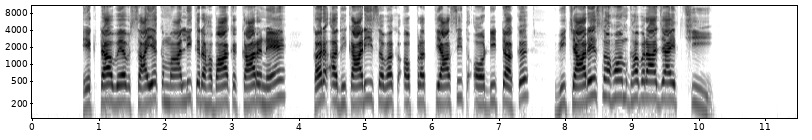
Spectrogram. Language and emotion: Maithili, fearful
